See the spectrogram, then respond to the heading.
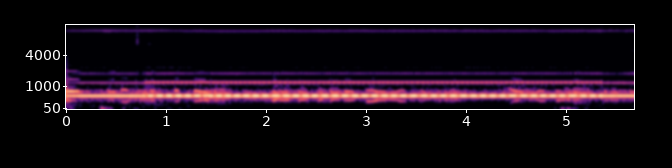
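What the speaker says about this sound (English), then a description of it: "If I hit the spot now, you should be able to hear the oscillation." A steady pure tone from a radio hums with a regular, rapid pulsing beat from a 10 Hz offset running through it, heard alone and fairly quiet throughout.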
